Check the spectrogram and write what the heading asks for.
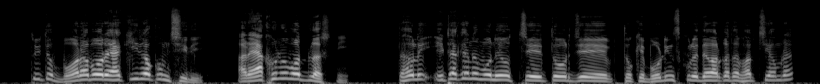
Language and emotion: Bengali, surprised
